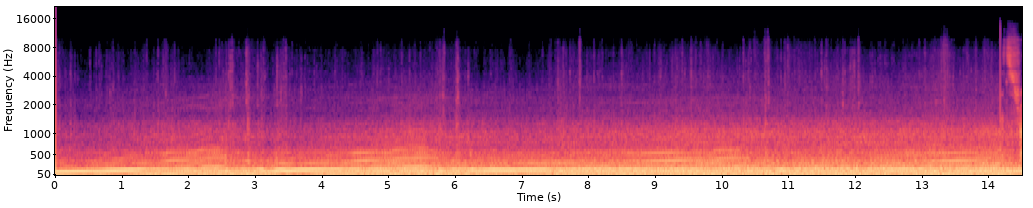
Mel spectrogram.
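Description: A BMW E92 M3 engine revs and downshifts on the road, loud and close, with repeated rising sweeps and throttle blips between gear changes over a steady rumble.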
